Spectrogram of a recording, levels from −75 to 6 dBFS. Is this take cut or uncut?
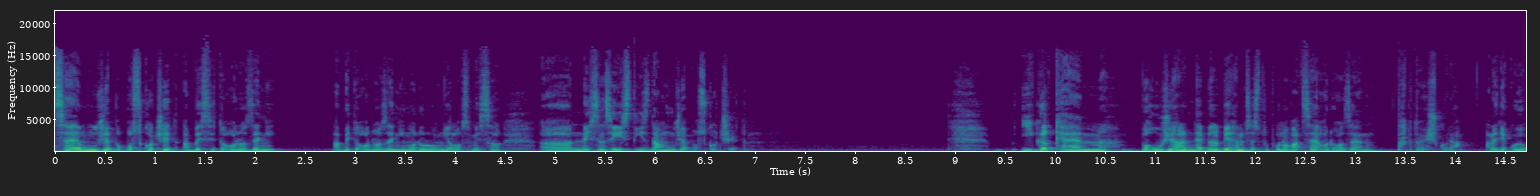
uncut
